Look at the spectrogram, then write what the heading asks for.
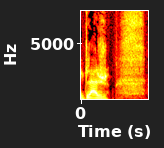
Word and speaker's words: Glaug: j'aime beaucoup, qui est, je le prononce à la française, le Glaug, G-L-A-U-G, et que a priori les Japonais diraient Glage. Ça se prononcerait Glage.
